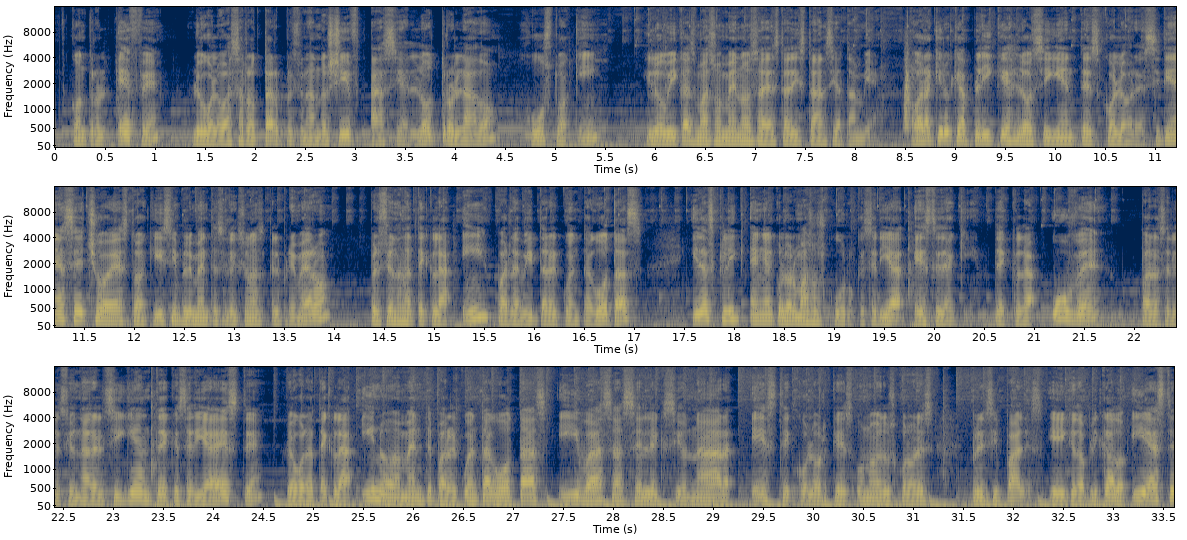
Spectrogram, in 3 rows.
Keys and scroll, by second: 0.4 ctrl+f, 8.4 space, 15.0 i, 21.3 v, 26.3 space, 31.2 space, 32.8 v.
